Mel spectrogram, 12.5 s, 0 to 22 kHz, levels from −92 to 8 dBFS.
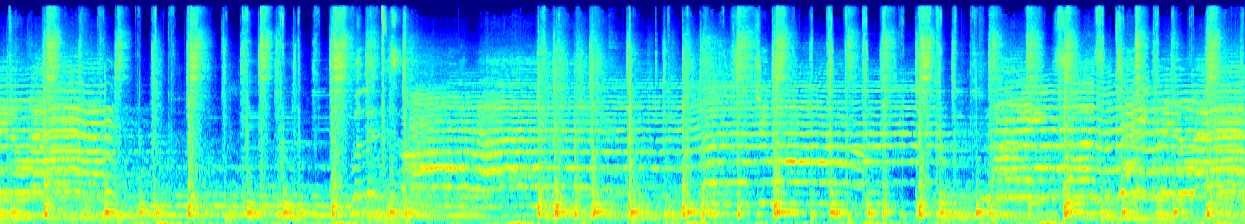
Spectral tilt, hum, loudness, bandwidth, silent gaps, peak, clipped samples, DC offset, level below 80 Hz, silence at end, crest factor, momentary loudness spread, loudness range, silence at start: -3 dB/octave; none; -23 LUFS; over 20 kHz; none; -4 dBFS; under 0.1%; under 0.1%; -48 dBFS; 0 s; 20 dB; 6 LU; 2 LU; 0 s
